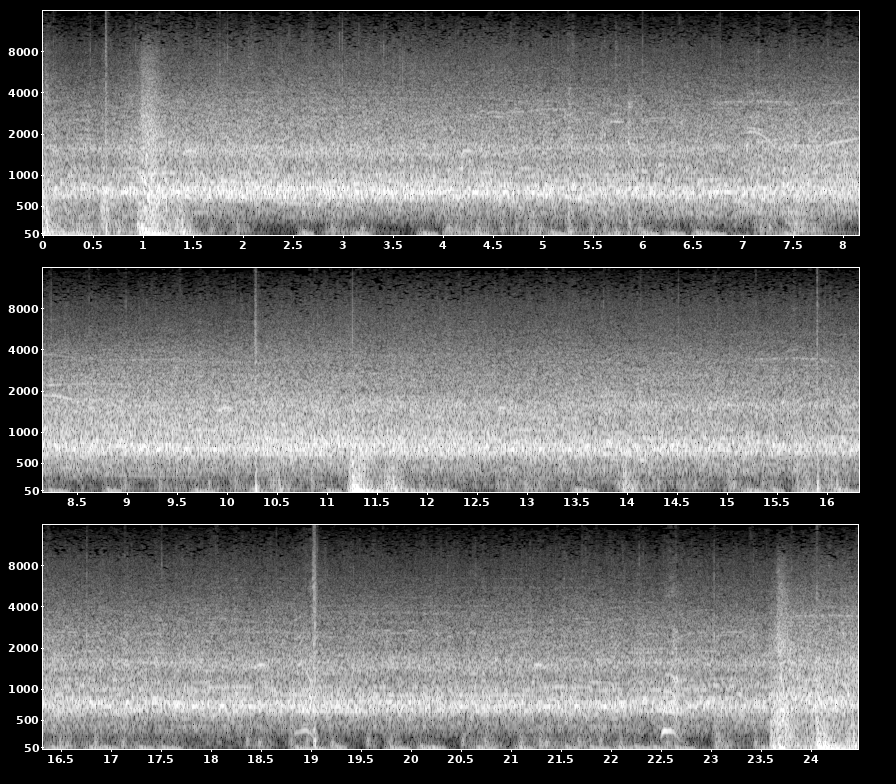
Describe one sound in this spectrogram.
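A body slams down hard onto a wrestling ring mat.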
